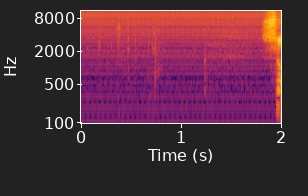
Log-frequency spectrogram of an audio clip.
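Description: Steady low electrical mains hum, with faint steady tones above it, during a pause in a man's speech.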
